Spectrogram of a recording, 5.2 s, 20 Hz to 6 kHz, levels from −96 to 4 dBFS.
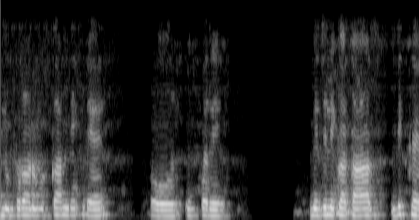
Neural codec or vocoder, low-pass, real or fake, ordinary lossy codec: codec, 16 kHz, 16 kbps, FunCodec, trained on LibriTTS, 50 frames a second; 5.4 kHz; fake; none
